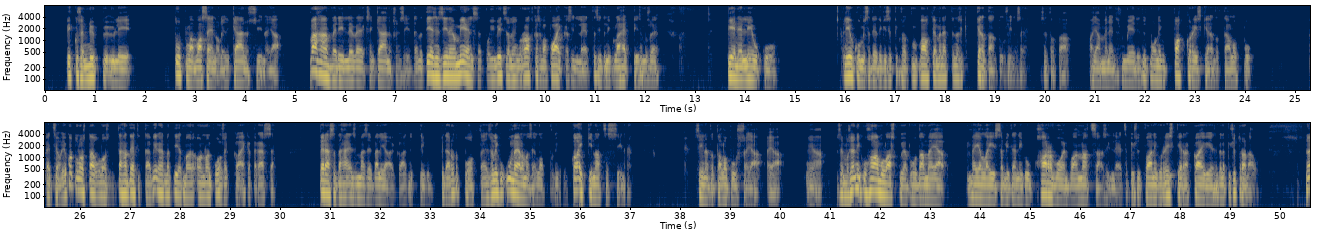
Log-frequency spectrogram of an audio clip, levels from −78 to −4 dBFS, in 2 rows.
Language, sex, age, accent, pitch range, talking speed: Finnish, male, 20-39, native, 100-120 Hz, 160 wpm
